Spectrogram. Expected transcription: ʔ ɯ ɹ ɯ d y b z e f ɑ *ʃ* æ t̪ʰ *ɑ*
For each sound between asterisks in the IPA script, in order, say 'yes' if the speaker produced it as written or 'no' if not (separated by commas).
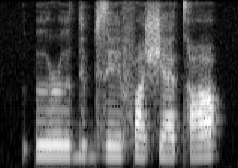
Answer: yes, yes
